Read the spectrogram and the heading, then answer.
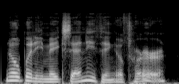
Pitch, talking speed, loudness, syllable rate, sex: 140 Hz, 165 wpm, -17 LUFS, 6.3 syllables/s, male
